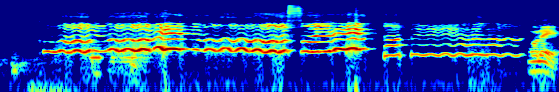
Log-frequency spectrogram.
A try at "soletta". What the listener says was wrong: Sole, even less L. Soletta, longer O, longer vowel before, just a little bit longer. Soletta per la.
